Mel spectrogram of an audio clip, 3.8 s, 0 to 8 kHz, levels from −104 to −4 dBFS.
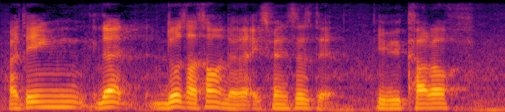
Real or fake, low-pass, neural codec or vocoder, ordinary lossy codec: fake; 7.2 kHz; codec, 16 kHz, 4 kbps, FreqCodec, larger model; none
